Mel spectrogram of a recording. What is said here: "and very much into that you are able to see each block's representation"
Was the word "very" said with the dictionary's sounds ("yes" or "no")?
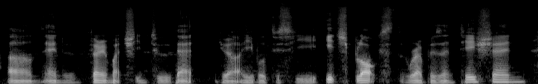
yes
